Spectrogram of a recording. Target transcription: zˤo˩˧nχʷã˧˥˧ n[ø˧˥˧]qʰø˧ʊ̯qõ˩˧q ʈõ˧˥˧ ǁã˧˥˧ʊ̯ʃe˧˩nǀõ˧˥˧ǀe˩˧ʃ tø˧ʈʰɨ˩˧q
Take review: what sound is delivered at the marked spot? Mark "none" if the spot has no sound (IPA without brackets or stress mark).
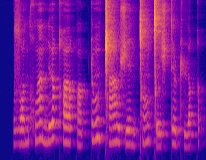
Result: ø˧˥˧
